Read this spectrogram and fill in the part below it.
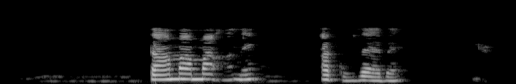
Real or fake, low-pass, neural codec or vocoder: real; 5.4 kHz; none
